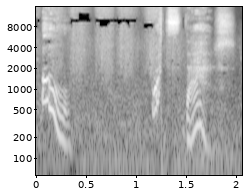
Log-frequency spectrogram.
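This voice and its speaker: A woman's voice: a little high, wildly swooping pitch, extremely slow, fairly bright tone. A woman presenting an interactive story for young children, encouraging and speaking straight to the child.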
